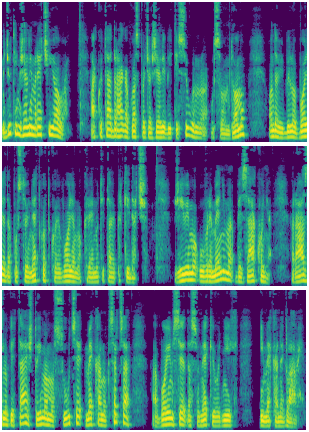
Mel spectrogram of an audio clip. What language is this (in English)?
Croatian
